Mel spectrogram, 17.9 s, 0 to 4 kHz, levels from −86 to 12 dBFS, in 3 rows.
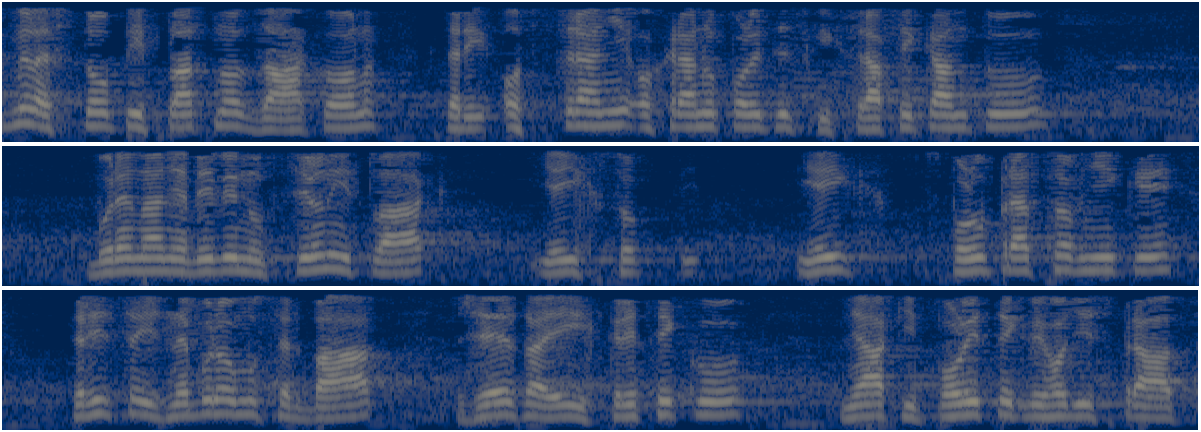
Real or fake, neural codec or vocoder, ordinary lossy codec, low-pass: real; none; MP3, 16 kbps; 3.6 kHz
